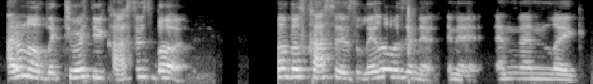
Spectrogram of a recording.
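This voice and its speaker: A woman's voice: mid-range voice, normal speed, slight background noise, low-quality recording. A young woman co-hosting a casual podcast, rambling and giggling as she tells a story among friends. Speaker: podcast co-host.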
